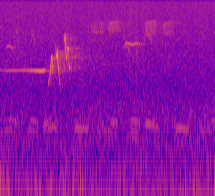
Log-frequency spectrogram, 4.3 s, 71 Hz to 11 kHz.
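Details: Japanese bush warbler singing in spring, 26 April 2016: a long steady whistled note, then a quick rising and falling flourish of sharper notes. Faint low pulsing notes from another caller repeat in the background.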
